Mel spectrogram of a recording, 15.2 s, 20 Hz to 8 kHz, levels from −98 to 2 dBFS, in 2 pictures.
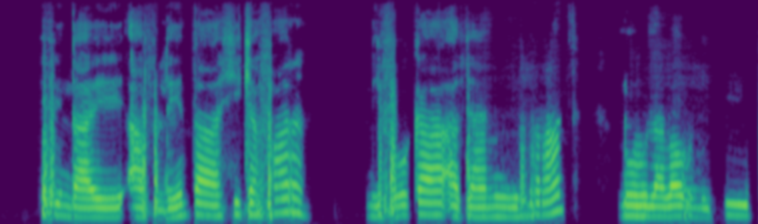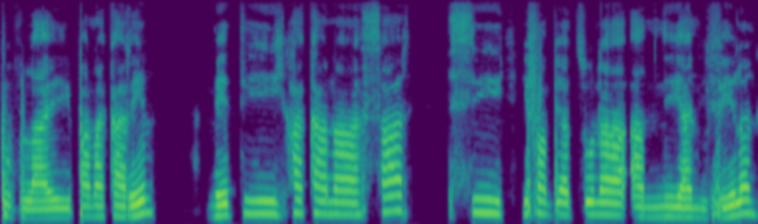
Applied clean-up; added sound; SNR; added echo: neural mask model Resemble Enhance denoiser.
